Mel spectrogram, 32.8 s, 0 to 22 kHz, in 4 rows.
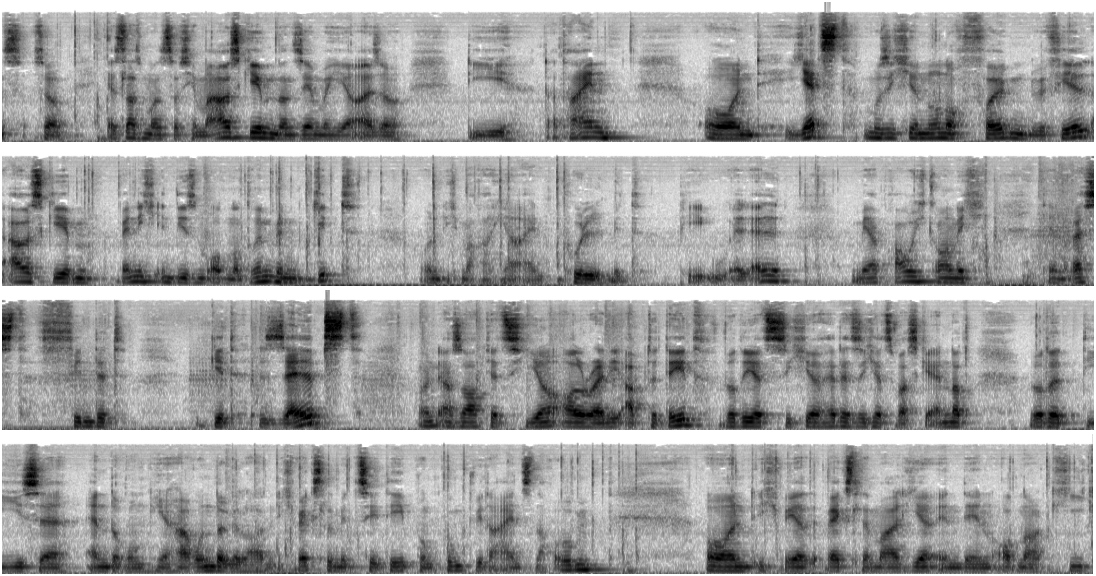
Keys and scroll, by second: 0.0-0.2 typing, 0.5 Return, 9.9-12.5 typing, 14.0 Return, 26.2-30.6 typing, 27.7 Return, 29.0 Return, 32.1-32.7 typing.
